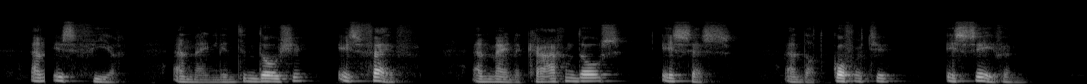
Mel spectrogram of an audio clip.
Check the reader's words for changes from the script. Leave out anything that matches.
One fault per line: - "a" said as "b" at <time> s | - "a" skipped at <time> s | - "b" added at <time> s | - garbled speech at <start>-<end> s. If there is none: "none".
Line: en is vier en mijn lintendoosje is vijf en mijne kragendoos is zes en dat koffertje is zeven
none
